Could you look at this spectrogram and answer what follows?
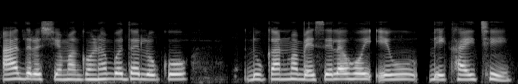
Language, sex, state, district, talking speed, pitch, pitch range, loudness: Gujarati, female, Gujarat, Valsad, 125 wpm, 235 Hz, 225-245 Hz, -14 LUFS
